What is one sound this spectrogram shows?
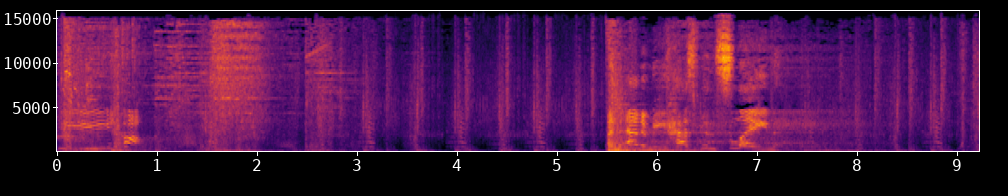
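Game spells and weapon strikes crackle and clash in quick bursts.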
